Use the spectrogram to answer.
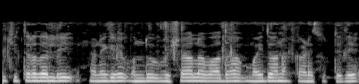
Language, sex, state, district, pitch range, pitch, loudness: Kannada, male, Karnataka, Belgaum, 150-160 Hz, 155 Hz, -15 LUFS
